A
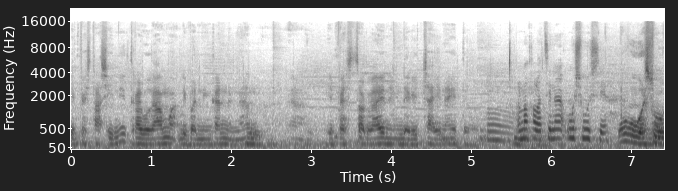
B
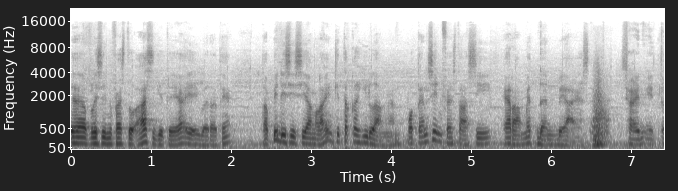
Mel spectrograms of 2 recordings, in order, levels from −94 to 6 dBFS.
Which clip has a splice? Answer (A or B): B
